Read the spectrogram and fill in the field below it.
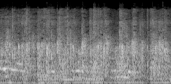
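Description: Church congregation applauding during a worship service, a dense continuous patter of clapping filling the room at steady loudness, with voices mixed in underneath.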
